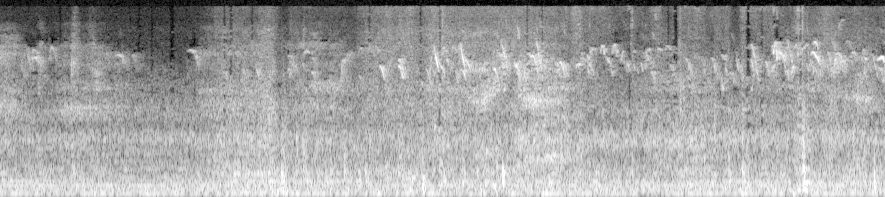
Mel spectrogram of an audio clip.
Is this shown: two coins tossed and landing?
no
